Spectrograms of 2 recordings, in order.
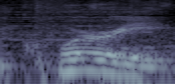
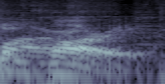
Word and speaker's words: query: But not making fun of his name or anything, but like the way he pronounced quarry. You query the database. Query. Yeah, yeah. Query. So he would say quarry.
